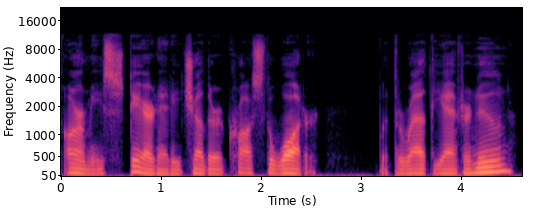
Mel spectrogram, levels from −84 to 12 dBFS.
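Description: At 1.44 to 1.47 s the speech drops to silence for about 30 ms, then carries on further along, skipping roughly 20 ms of sound. This is most likely a Bluetooth dropout, consistent with a single wireless packet arriving too late to play.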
